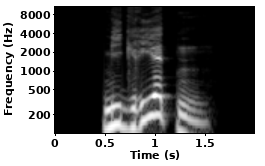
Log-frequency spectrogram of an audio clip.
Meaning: inflection of migrieren: 1. first/third-person plural preterite 2. first/third-person plural subjunctive II
- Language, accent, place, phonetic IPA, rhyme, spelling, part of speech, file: German, Germany, Berlin, [miˈɡʁiːɐ̯tn̩], -iːɐ̯tn̩, migrierten, adjective / verb, De-migrierten.ogg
